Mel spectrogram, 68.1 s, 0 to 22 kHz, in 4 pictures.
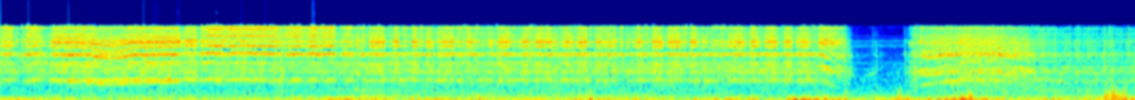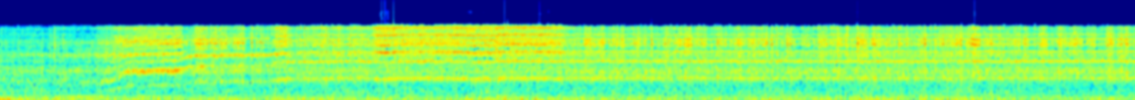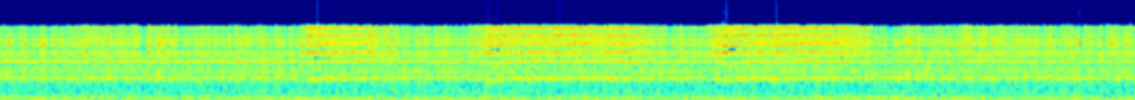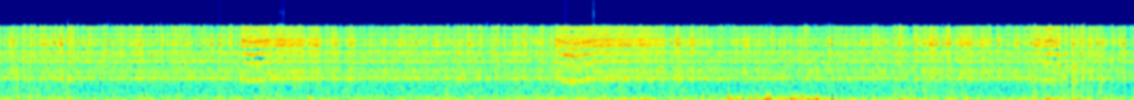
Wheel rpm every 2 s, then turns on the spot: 210, 210, 210, 210, 210, 210, 70, 140, 60, 130, 210, 230, 230, 230, 230, 240, 230, 240, 240, 230, 230, 230, 230, 230, 230, 230, 240, 230, 240, 230, 230, 230, 230, 230.
12-14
